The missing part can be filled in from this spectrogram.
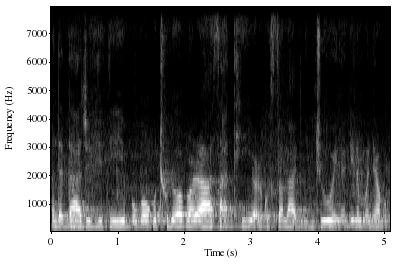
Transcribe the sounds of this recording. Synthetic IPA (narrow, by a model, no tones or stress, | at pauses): ɦʌnd̪ad̪ad͡zud̪it̪iboɡawkoʈʰuloʌpʌɾasat̪ʰiʌ̰ɾukosʌlad̪int͡sʰuɦʌjnʌkinʌmbʱʌneʌbʌ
